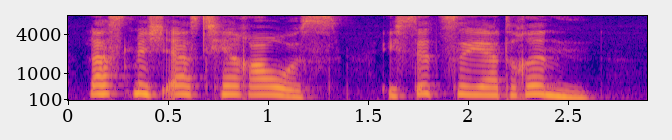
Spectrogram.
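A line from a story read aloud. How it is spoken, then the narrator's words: Frightened high-pitched call. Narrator (German): Da wurde dem Däumling Angst, dass er mit heller Stimme rief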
